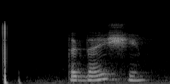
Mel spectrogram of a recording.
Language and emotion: Russian, neutral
